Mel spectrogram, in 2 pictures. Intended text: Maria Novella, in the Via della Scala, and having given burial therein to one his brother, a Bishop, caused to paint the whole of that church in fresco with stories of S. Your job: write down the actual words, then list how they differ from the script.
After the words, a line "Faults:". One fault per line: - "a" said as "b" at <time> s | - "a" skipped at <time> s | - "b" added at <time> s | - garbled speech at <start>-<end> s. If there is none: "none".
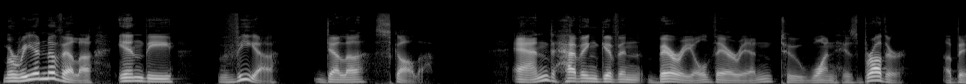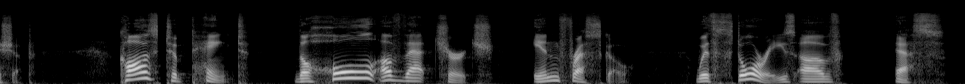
Maria Novella, in the Via della Scala, and having given burial therein to one his brother, a Bishop, caused to paint the whole of that church in fresco with stories of S.
Faults:
none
